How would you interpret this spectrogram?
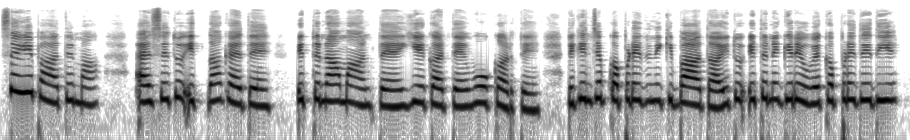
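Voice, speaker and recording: A high, girlish voice for a young sister-in-law a woman acting in a cartoon family tale. She is outspoken and easily indignant, recorded dry and close. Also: normal speed, darkish tone, dry recording, close to an everyday voice. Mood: scornful.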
